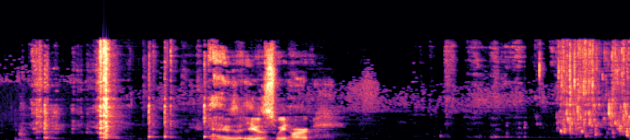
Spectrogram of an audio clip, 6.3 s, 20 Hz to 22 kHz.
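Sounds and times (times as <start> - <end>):
speech: 2.2 - 3.4
hot water draining from a pot of boiled potatoes: 5.4 - 6.2.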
